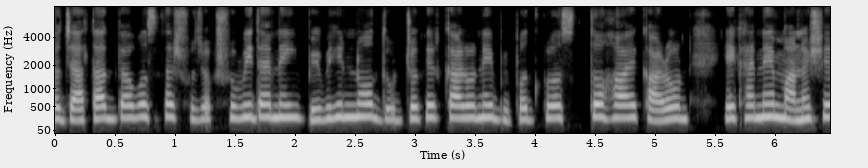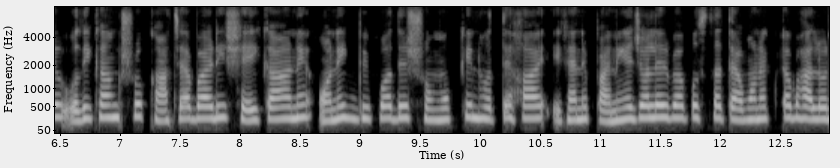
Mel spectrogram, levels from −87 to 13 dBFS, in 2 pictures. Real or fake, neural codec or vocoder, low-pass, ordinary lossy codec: fake; codec, 16 kHz, 4.8 kbps, FACodec; none; none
